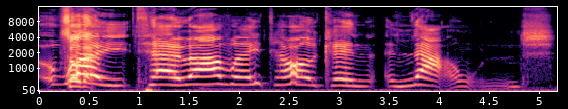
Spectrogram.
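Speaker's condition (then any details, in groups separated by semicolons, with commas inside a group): Cerebral palsy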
